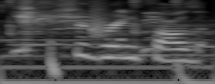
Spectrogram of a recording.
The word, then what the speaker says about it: Chagrin Falls: It actually takes place in Chiron Falls, Ohio. I think it's how you pronounce it. Chiron Falls. Chagrin Falls, Ohio, which is outside of Cleveland, which now makes sense now that I know that Abby's from Cleveland.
